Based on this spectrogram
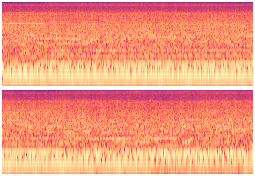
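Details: Microlight two-stroke with three-bladed prop at high throttle: loud steady high-rev drone with prop at constant pitch, no surging or missing; held RPM with serious power, normal.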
